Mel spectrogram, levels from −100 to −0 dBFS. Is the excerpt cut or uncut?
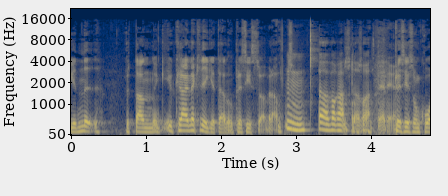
uncut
